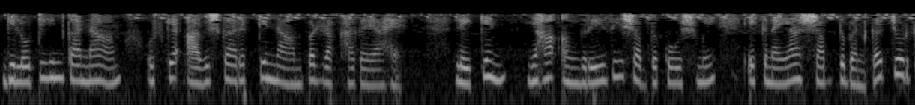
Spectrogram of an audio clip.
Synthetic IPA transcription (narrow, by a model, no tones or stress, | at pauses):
ɡɪloːʈiːnkanaːmʊskeʔaːʋɪʃkaːɾəkːenaːmpɐɾːɐkʰaɡɐjaɦɛː | leːkɪn | jɐɦãʔɐ̃ŋɡɾeːziʃɐbd̪koːʃmẽeːknɐjaʃɐb̚d̪bɐnkɐɾd͡ʒʊɽɡ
